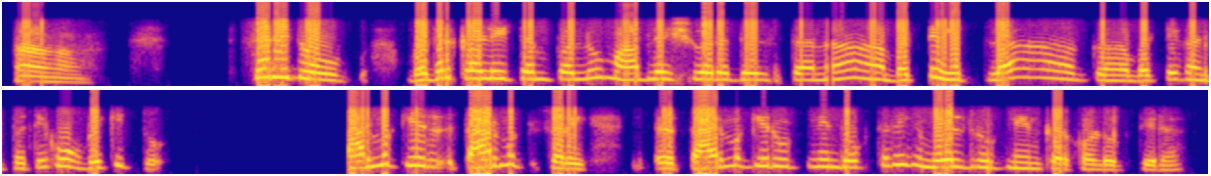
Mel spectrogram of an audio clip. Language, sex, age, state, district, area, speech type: Kannada, male, 18-30, Karnataka, Uttara Kannada, rural, conversation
